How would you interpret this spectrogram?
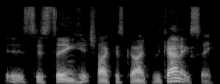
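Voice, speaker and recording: A man's voice: fairly low pitch, fairly quick, fairly bright tone, husky, dry recording, clean studio sound. A middle-aged man, an academic podcast guest, chatting and reminiscing with hesitant, thoughtful phrasing. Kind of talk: casual reminiscing and discussion.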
